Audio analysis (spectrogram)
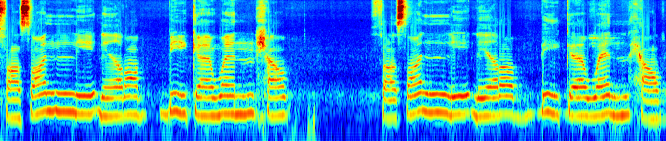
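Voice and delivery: slow, drawn-out tajweed chant; Quran recitation. Shown as a demonstration. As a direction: recite it slowly, stretching the vowels. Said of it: "যেমন".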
